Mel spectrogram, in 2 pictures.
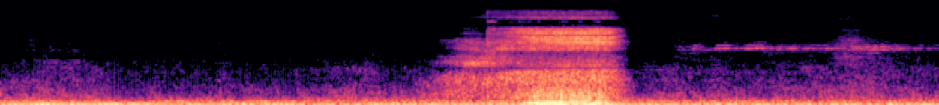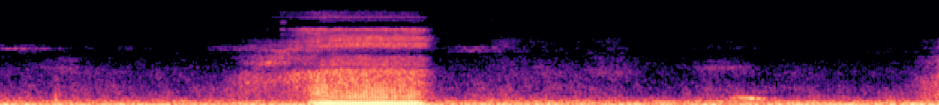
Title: Snoring doberman #shorts #doberman #pets #dog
